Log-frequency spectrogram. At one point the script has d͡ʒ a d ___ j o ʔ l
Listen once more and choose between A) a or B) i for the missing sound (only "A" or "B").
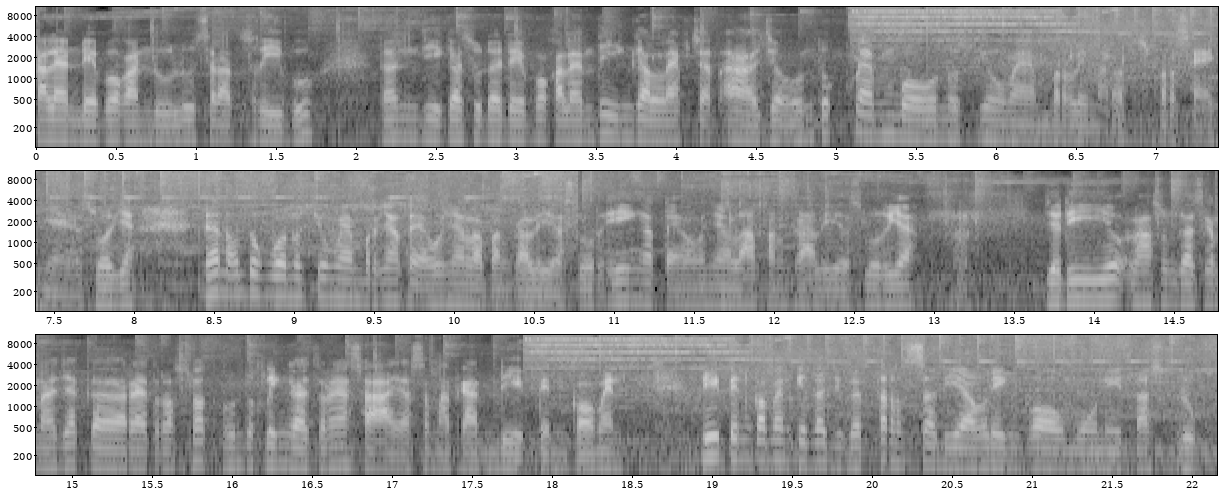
B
